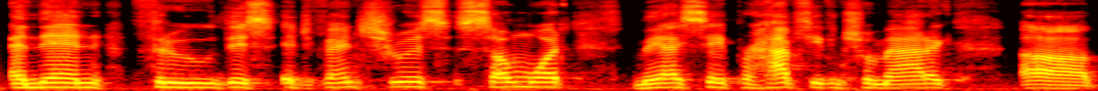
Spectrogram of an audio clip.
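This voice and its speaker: A man from Switzerland, a podcast guest who is an actor and coach, telling a personal story in a thoughtful, halting way with many repeated words. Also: on the high side, fairly even intonation, a bit bright. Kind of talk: reflective personal story in conversation.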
